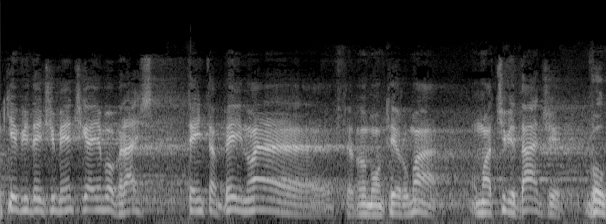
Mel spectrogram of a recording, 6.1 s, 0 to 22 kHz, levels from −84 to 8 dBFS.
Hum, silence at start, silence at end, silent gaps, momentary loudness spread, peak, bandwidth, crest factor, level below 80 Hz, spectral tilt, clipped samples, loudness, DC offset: none; 0 s; 0 s; none; 8 LU; -4 dBFS; 11 kHz; 16 dB; -56 dBFS; -5.5 dB/octave; under 0.1%; -19 LUFS; under 0.1%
